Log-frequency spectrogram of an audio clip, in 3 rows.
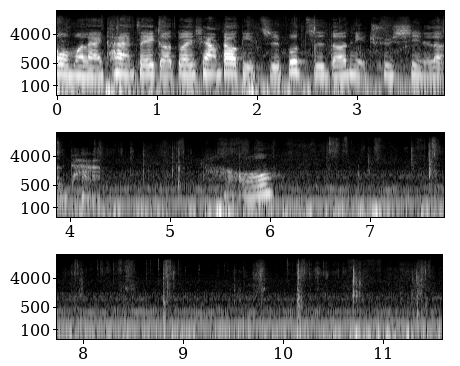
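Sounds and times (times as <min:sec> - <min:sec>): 
speech: 0:00.0 - 0:04.4, 0:05.7 - 0:06.2
low steady hum: 0:00.0 - 0:11.5
tarot cards being shuffled and drawn: 0:03.8 - 0:11.5.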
